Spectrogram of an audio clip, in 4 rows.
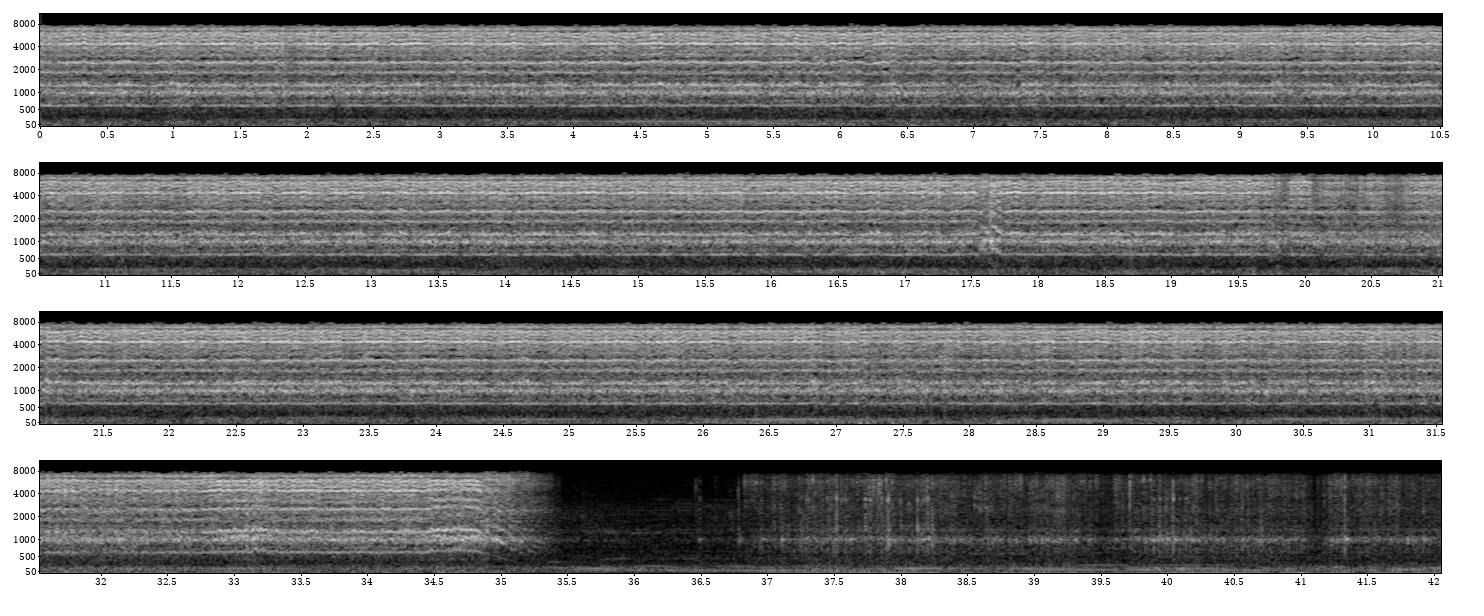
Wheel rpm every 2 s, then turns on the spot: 160, 160, 160, 160, 160, 160, 160, 160, 160, 160, 160, 160, 160, 160, 160, 160, 160, 80, 10, 20, 20.
36-42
